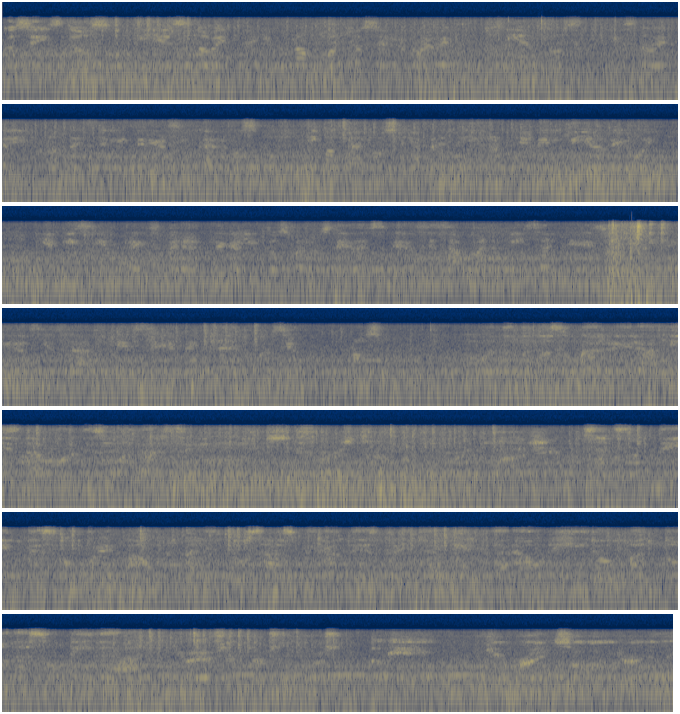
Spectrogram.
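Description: Steady road and engine rumble heard inside a moving car's cabin, with indistinct voices from the car radio beneath it. A single sharp knock comes about halfway through.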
